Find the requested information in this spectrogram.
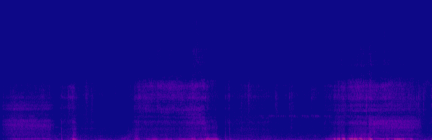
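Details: Fluttering, rattling breaths in two main bursts, with softer breathing in between: snoring.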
